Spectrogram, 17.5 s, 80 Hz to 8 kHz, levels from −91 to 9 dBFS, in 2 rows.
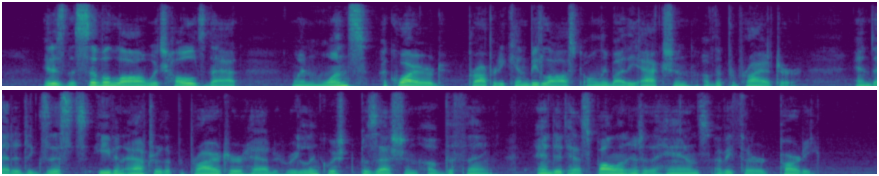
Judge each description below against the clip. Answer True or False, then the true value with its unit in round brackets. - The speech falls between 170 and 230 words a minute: False (160 wpm)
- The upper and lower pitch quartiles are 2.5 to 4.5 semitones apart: True (3.0 semitones)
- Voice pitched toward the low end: True (110 Hz)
